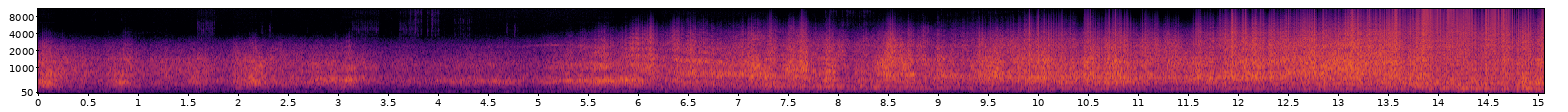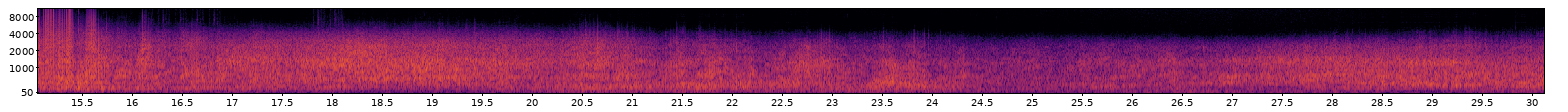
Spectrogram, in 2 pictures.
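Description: Twin General Electric F404 turbofans of an F/A-18C Hornet jet fighter roaring overhead in a display flight. The roar builds to its loudest in the middle with a harsh crackle, eases off, then swells again near the end.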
